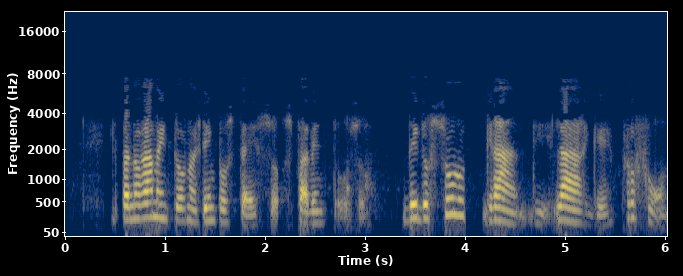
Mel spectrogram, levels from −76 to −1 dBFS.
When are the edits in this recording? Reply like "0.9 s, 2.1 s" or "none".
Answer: 1.3 s, 3.3 s, 4.0 s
